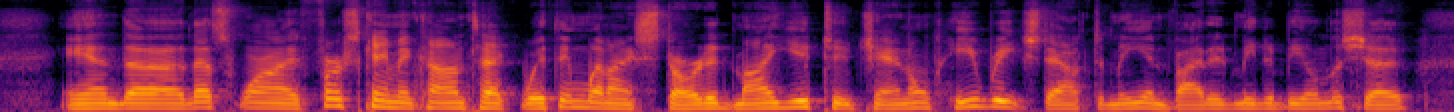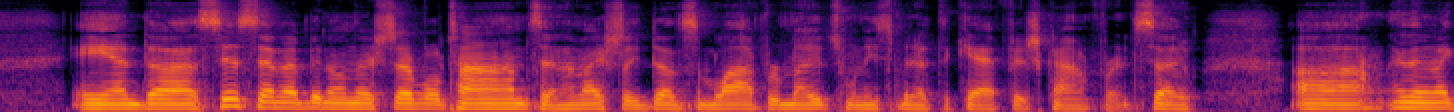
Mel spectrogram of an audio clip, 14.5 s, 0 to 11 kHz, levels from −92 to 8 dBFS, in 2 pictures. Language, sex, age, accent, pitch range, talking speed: English, male, 50-69, American, 125-160 Hz, 240 wpm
